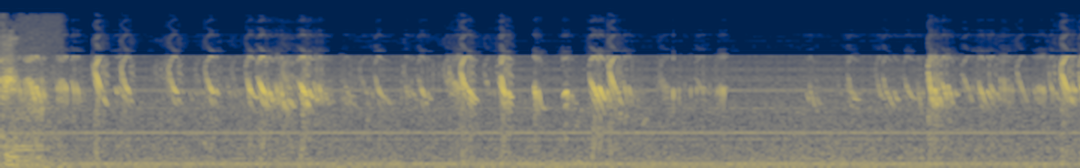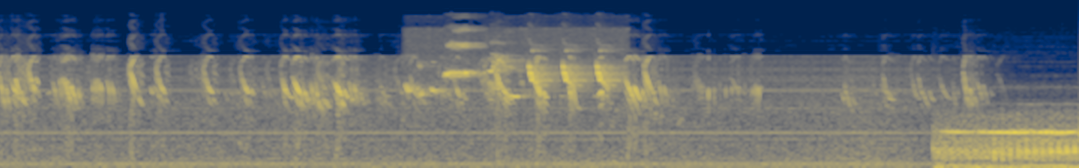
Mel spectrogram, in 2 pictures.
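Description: Small songbirds chirping in quick runs of short, high notes, over a steady low background hum that grows louder near the end.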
